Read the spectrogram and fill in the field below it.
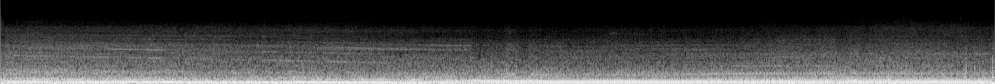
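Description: A Nissan R33 GTR engine drones steadily from inside the car, a loud sustained low rumble with rising tonal lines as it winds out under acceleration, with no talking.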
